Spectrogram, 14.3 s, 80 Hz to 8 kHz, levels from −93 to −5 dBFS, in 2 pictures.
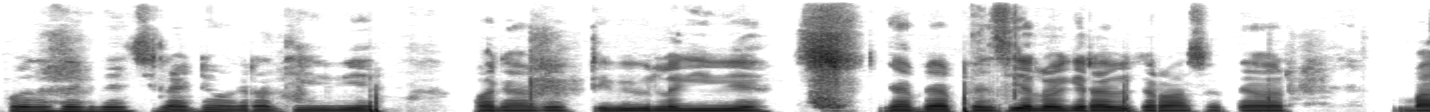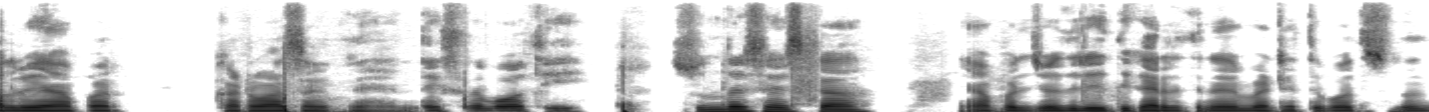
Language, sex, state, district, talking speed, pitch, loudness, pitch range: Hindi, male, Bihar, Supaul, 165 wpm, 120 Hz, -18 LUFS, 110-130 Hz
